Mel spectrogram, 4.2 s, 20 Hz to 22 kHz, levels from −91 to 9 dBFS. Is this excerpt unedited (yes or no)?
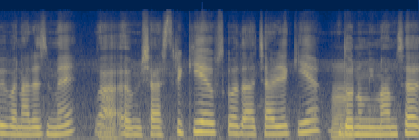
yes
